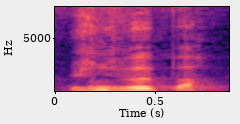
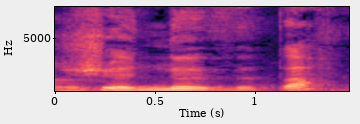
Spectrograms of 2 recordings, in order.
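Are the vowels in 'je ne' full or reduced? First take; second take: reduced; full. First: The vowels of je and ne are reduced. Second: The vowels of je and ne sound full. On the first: The speaker calls it right. "on va dire" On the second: The speaker calls it wrong. "on ne doit pas dire"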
